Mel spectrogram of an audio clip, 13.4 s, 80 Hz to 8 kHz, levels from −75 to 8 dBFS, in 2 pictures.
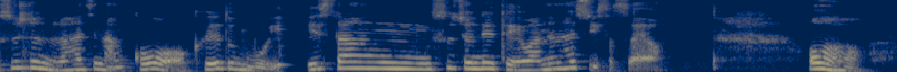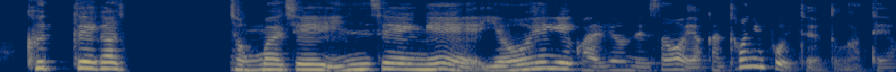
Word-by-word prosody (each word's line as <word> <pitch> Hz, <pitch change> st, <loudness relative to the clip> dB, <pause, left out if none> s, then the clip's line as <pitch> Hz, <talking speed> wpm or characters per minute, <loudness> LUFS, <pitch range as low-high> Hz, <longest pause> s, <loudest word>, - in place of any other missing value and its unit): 수준으로 265 Hz, -9 st, -1 dB
하진 205 Hz, +3 st, -3 dB
않고 275 Hz, -1 st, -1 dB
그래도 230 Hz, +2 st, -1 dB
뭐 205 Hz, -, -4 dB
일 380 Hz, +3 st, -8 dB
일상 245 Hz, -1 st, +1 dB
수준의 240 Hz, 0 st, 0 dB
대화는 190 Hz, +3 st, -1 dB
할 260 Hz, +2 st, 0 dB
수 270 Hz, +4 st, -3 dB
있었어요. 325 Hz, +1 st, -5 dB, 1.1 s
어 215 Hz, -7 st, +2 dB, 0.4 s
그때가 255 Hz, -1 st, +4 dB, 0.8 s
정말 200 Hz, 0 st, +1 dB
제 205 Hz, 0 st, +4 dB
인생의 210 Hz, 0 st, +1 dB
여행에 225 Hz, +7 st, +2 dB
관련해서 180 Hz, 0 st, -6 dB
약간 165 Hz, +3 st, -10 dB
터닝 310 Hz, 0 st, -2 dB
포인트였던 465 Hz, +7 st, -7 dB
것 -, -, -19 dB
같아요. 145 Hz, 0 st, -18 dB
225 Hz, 255 characters per minute, -26 LUFS, 200-255 Hz, 1.1 s, 그때가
